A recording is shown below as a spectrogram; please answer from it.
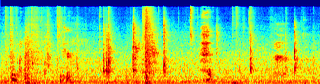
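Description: Two people drinking from plastic bottles without stopping: scattered short clicks and crackles of the plastic and gulping, about half a dozen sounds over the few seconds.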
